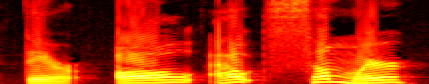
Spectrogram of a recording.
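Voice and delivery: high, loud call, out of breath; called down breathlessly. A narrator's reading. Duke calling down from the cedar, loud and breathless. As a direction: call down from up a tree, panting. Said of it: "he called down breathlessly".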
